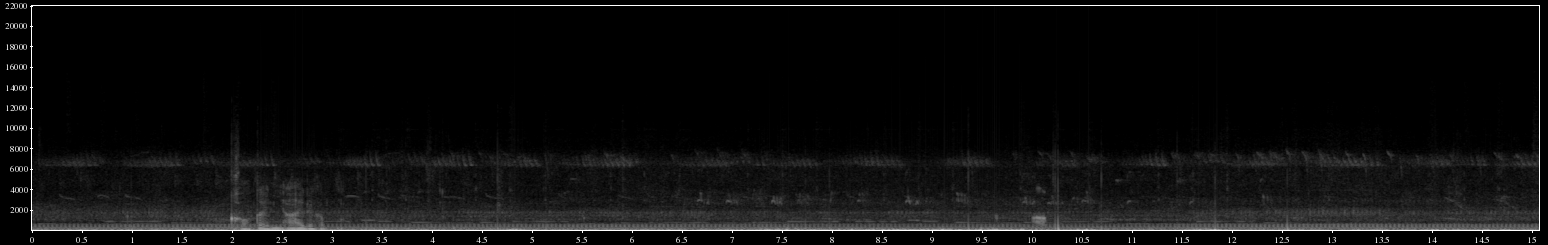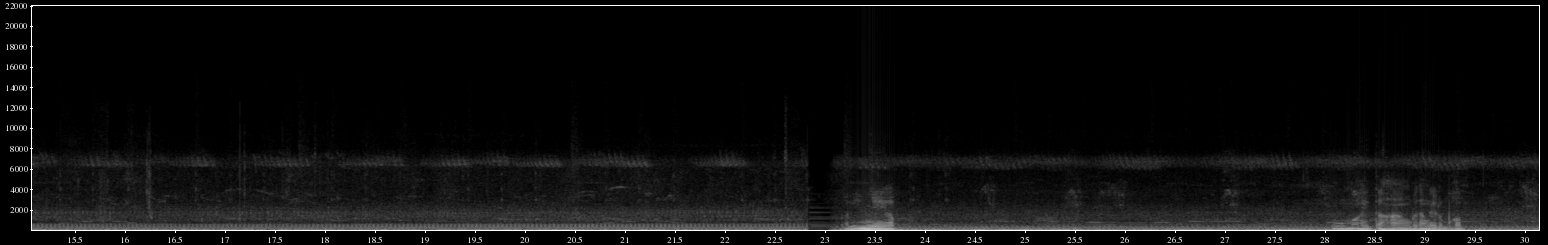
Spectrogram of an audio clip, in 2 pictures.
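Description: Insects chirping steadily in a high, pulsing note over a low rumble, with a few short vocal sounds: one about two seconds in, the loudest just after a brief dropout in the sound, and one near the end.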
